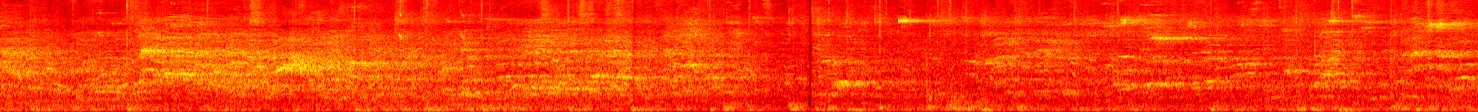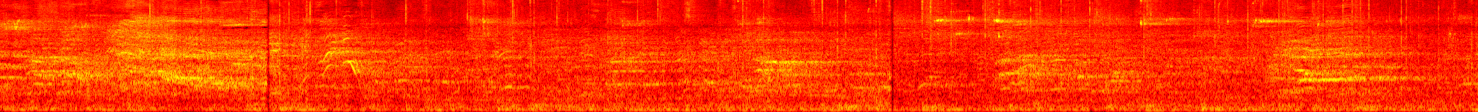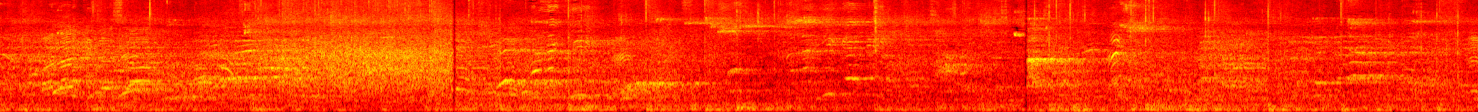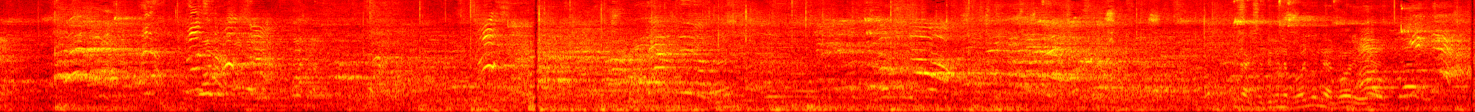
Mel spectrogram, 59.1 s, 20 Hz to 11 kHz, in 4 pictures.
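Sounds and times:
basketballs bouncing on gym floor: 0.0 - 2.5, 3.3 - 32.4, 34.1 - 45.4, 48.0 - 54.9
children shouting and chattering: 0.0 - 59.0.

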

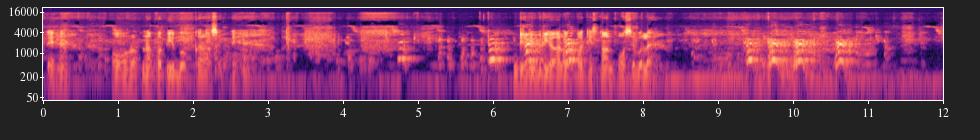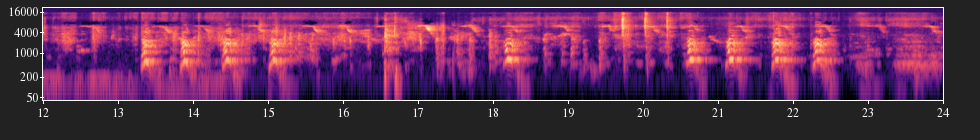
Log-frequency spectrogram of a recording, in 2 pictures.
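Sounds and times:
puppies yipping: 0.0 - 24.0.

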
